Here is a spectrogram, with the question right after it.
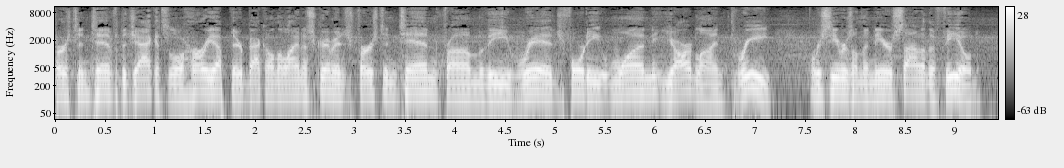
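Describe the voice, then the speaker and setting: Against noticeable background noise, a man keeps a moderate pace and very even loudness. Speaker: radio play-by-play announcer. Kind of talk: live high school football play-by-play on radio. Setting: radio broadcast booth at a stadium. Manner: brisk, rhythmic play calling that builds to excited snap-by-snap narration.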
